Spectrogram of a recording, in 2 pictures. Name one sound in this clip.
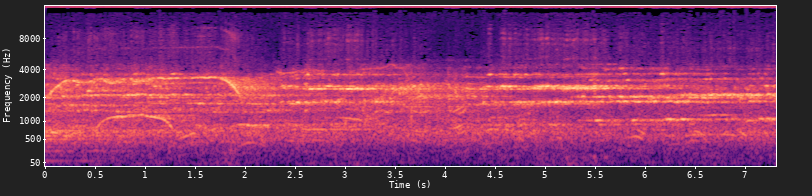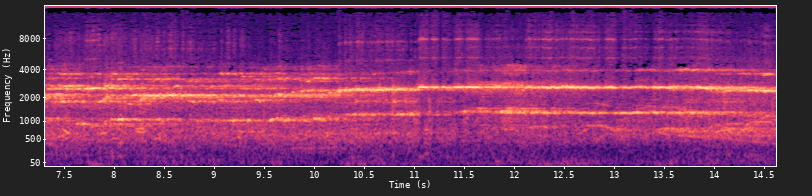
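An electric guitar played with a bow wails and drones with a long echo.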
